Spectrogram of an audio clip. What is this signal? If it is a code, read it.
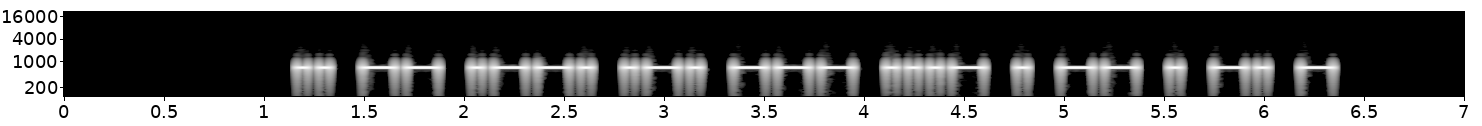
Morse code, heard as a keyed tone, about 22 wpm, 700 Hz. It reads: IMPROVEMENT
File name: practice / 22wpm / Eleven Letter Words - 22wpm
